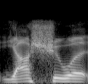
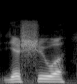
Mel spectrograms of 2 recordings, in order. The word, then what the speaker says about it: Yeshua: We dismiss the idea that Yahshua is the correct pronunciation. Of course, it's Yeshua.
